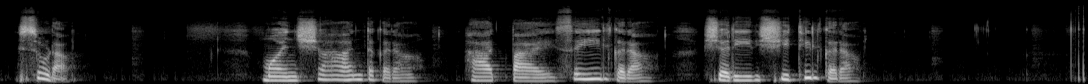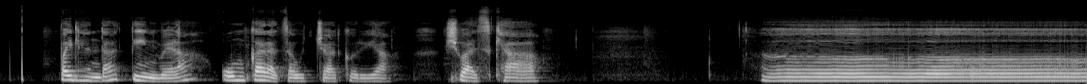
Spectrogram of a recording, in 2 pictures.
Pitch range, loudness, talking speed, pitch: 160-200 Hz, -18 LUFS, 55 wpm, 175 Hz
